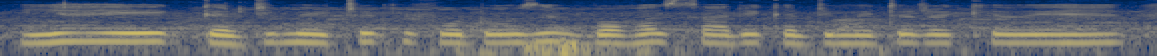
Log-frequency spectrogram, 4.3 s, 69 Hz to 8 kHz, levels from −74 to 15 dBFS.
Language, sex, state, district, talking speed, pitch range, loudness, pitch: Hindi, female, Uttar Pradesh, Lalitpur, 165 wpm, 210-225 Hz, -15 LUFS, 220 Hz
